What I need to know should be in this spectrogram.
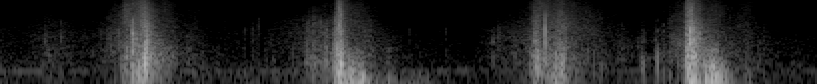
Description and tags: Hitting Bed with Pillow
pillowing hitting bed
bed, hitting, pillow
